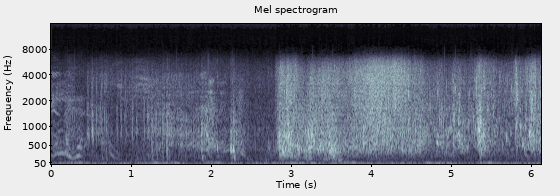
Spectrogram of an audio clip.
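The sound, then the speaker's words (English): A voice speaks briefly, then a truck shoved by two men plunges into water with a loud splash, followed by sustained churning and gurgling as it sinks, fairly loud. “As the truck submerges, the two men climb into the waiting car, which is being driven by a woman.”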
